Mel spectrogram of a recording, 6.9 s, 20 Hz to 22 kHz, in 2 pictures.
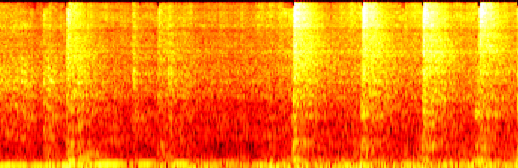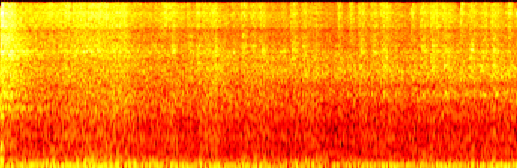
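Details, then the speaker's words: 1978 Dodge Aspen, sat eight years, fresh oil with Marvel Mystery Oil, building oil pressure: low loping idle with uneven beat and periodic skips, a couple of cylinders dropping out; misfire at idle. "Oh, all right, we're building oil pressure now, but it's still skipping. It's cranking. I mean, even though it's skipping, it's cranking."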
